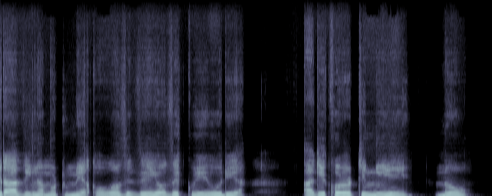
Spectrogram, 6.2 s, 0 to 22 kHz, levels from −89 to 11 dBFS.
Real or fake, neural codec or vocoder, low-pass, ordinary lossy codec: fake; codec, 44.1 kHz, 2.6 kbps, DAC; none; none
